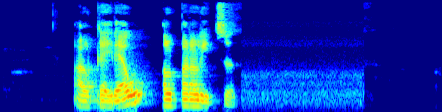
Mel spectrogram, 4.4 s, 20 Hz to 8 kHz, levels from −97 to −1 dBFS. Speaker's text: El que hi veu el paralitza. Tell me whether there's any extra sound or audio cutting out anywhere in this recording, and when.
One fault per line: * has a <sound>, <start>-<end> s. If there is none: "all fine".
all fine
